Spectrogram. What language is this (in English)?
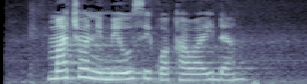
Swahili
